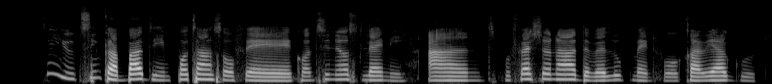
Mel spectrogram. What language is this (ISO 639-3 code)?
pcm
